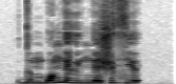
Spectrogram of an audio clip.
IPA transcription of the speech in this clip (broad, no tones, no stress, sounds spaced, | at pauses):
d ɵ m b ɔ ŋ e lʲ ɘ ŋ e ʃ ə zʲ ɘ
